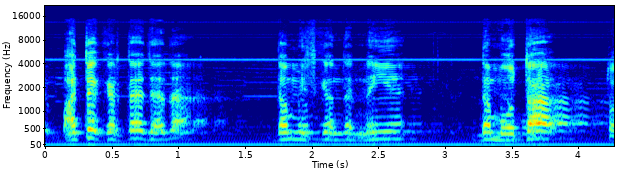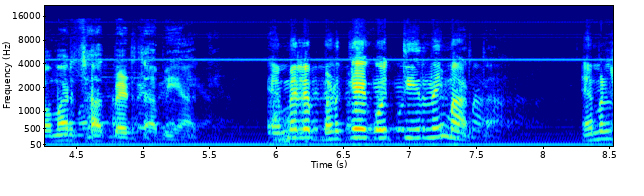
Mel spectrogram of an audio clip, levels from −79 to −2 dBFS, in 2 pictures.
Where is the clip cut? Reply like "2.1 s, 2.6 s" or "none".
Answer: 5.9 s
